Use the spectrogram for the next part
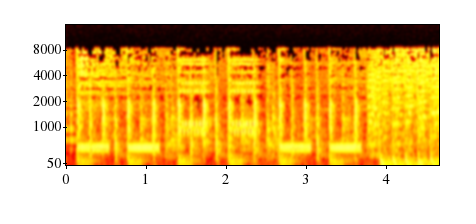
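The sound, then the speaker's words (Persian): A telephone rings in loud, evenly spaced electronic bursts, a bright tonal ring repeating about every half second before a short musical flourish closes it out, introducing Radio Azadi's listener phone line, open 24 hours a day. No one speaks. “تلفن رادیوی آزادی 24 ساعت در شبانه روز در خدمت شماست.”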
